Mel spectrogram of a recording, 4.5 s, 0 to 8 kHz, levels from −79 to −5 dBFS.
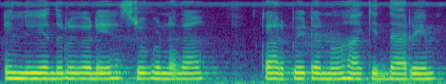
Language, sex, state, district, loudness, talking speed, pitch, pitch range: Kannada, female, Karnataka, Bidar, -13 LUFS, 95 wpm, 200 Hz, 195-200 Hz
